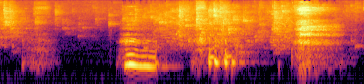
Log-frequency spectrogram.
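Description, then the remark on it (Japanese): Water sloshes and splashes in a bathtub in a few short bursts, with gurgling swirls as bath foam and water are scooped together; no one speaks. “泡かき集めてきます。”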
